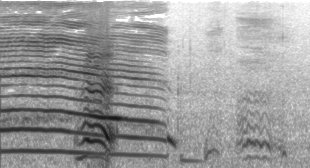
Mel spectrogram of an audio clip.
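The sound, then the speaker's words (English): A one-year-old toddler whines and cries in a loud, high, wavering wail that breaks off, followed by quieter, fretful voiced sounds. “Stop whining, you whining.”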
